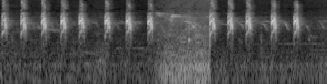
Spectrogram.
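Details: Lure recording of a prenjak lumut prinia: crisp, high chip notes repeated rapidly and evenly, broken by a short rustling, noisy pause before the chipping resumes.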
